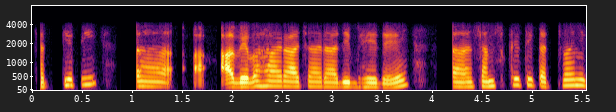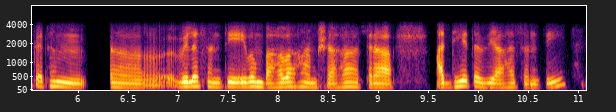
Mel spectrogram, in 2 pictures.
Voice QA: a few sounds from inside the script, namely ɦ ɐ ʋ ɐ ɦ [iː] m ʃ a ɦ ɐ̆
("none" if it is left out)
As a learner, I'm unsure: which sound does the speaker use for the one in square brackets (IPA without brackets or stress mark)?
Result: aː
